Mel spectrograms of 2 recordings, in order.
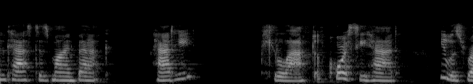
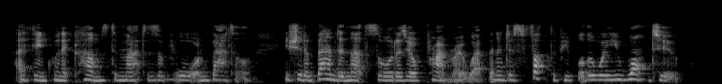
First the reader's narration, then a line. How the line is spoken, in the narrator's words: August spat, a flicker of anger and outrage moving over his face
